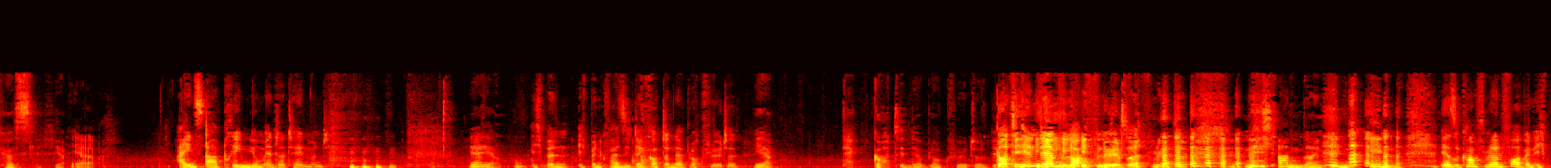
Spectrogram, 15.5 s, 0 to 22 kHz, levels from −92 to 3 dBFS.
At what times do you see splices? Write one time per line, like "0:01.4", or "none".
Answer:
0:09.9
